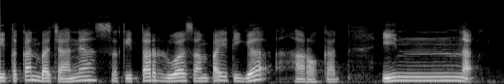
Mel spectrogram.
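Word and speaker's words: إنَّ: Nah, di situ ada inna, nun mati, nun gunnah. Apabila ada huruf nun di atasnya terdapat tasydid, maka agak ditekan bacaannya sekitar 2-3 harokat. Inna, bukan ina, tapi inna agak ditahan.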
